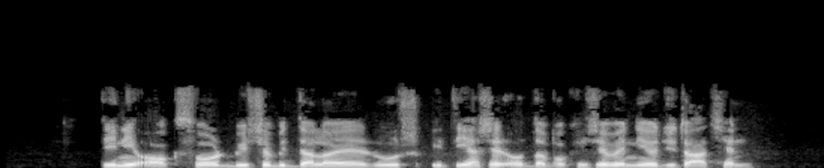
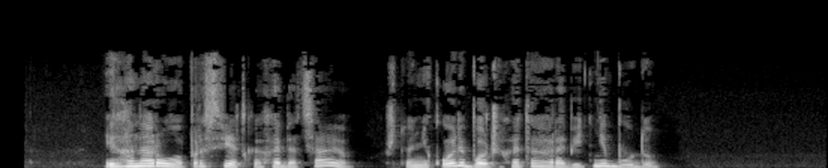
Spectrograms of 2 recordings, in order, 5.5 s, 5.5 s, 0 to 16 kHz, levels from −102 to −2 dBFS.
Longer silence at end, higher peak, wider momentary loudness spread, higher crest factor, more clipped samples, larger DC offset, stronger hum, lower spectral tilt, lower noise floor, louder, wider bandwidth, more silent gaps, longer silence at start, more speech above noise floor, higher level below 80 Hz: second, 0.5 s vs 1.15 s; about the same, -2 dBFS vs -2 dBFS; second, 7 LU vs 13 LU; about the same, 16 dB vs 18 dB; neither; neither; neither; about the same, -6 dB/octave vs -6.5 dB/octave; first, -79 dBFS vs -75 dBFS; first, -16 LUFS vs -21 LUFS; second, 7.8 kHz vs 11 kHz; neither; about the same, 0.7 s vs 0.7 s; first, 63 dB vs 55 dB; first, -58 dBFS vs -72 dBFS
